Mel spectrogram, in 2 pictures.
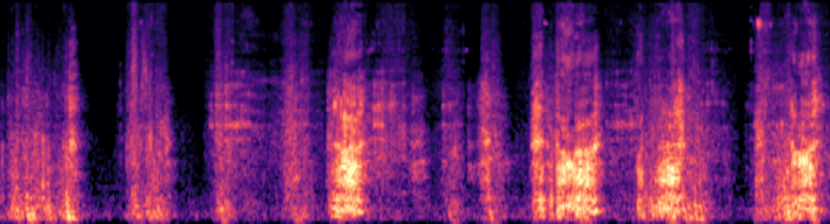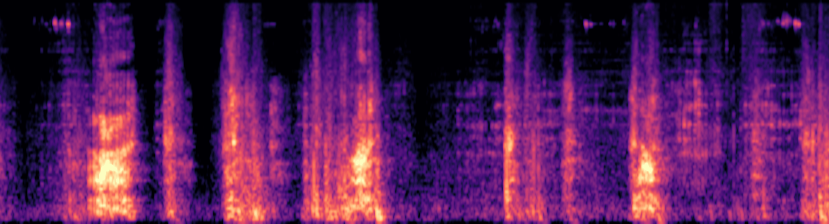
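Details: Shiba Inu dog protesting a backscratcher it dislikes with a long run of harsh, throaty growl-grumbles, each about half a second long, repeated roughly every second, some louder and more yowling than others.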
